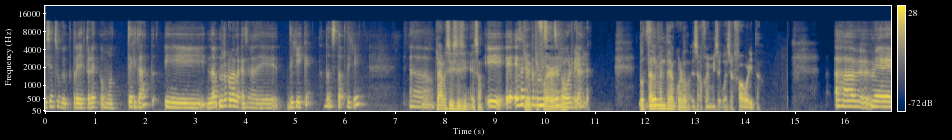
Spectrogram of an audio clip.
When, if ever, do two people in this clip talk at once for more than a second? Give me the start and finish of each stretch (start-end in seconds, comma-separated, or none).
9.5-10.9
